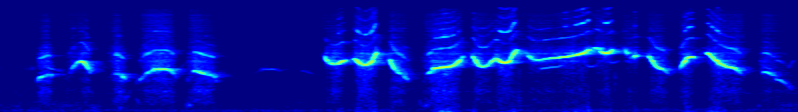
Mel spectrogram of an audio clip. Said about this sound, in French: D'ailleurs, je vous propose de finir sur une phrase d'un des bergers qui va vous dire, toujours en sifflant, J'ai appris tout ça de mes grands-parents et j'aimerais bien que mes enfants l'apprennent aussi. Écoutez.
